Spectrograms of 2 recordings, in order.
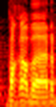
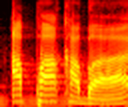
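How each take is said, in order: First: "Apa kabar" run together as pakabar; shortened form. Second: "Apa kabar" in full, opening a clearly sounded; formal full form. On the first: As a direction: say "Apa kabar" short and low, swallowing the first a. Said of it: "we make it short". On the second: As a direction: say "Apa kabar" unhurried with every syllable. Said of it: "for formal way, we call it". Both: Shown as a demonstration.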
